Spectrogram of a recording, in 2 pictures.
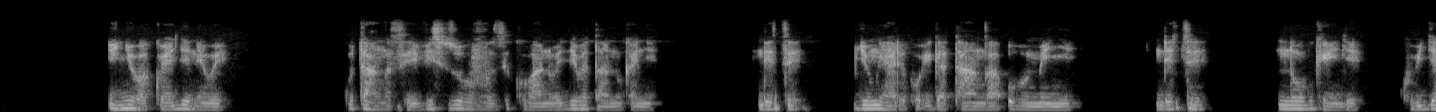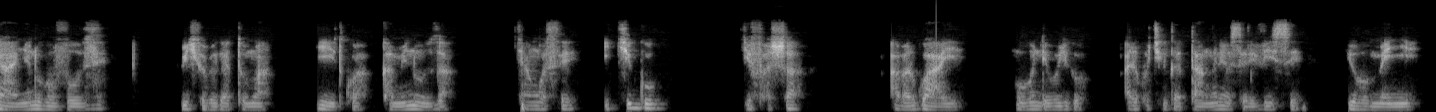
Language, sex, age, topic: Kinyarwanda, male, 18-24, health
